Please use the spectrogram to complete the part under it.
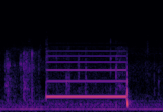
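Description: A single steady electronic telephone line tone as a phone-in call is taken. It holds for about a second and ends in a sharp click, over a low constant hum.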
